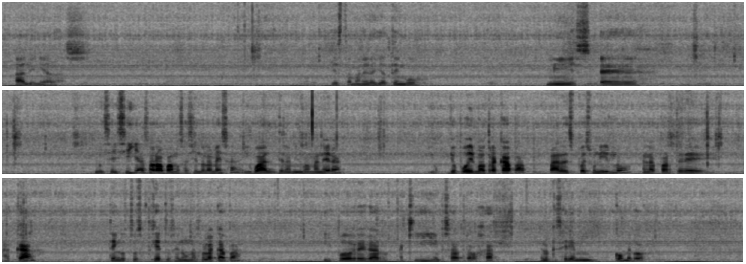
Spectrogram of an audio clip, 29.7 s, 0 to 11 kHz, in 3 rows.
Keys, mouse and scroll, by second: 3.8-6.2 middle drag, 10.0 a, 10.5 middle click, 12.3 middle click, 15.0 KP_7, 19.4 Tab, 22.4-24.2 middle drag, 25.0-26.8 drag, 28.6 middle click.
